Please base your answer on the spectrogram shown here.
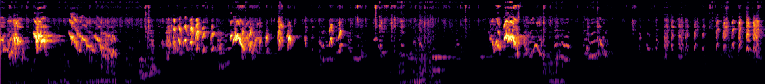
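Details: Pet budgerigars uttering clusters of sharp buzzy chirps and warbles, pausing briefly, then another loud chirp burst, with faint wing or cage rustles.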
